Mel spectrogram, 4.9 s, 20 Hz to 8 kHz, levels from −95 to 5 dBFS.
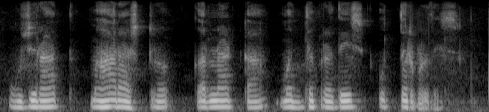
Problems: none marked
